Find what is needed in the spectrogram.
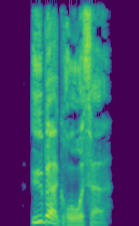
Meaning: inflection of übergroß: 1. strong/mixed nominative/accusative feminine singular 2. strong nominative/accusative plural 3. weak nominative all-gender singular
- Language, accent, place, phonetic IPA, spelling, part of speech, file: German, Germany, Berlin, [ˈyːbɐɡʁoːsə], übergroße, adjective, De-übergroße.ogg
